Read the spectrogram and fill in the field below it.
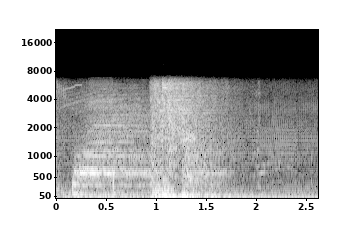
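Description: A magical burst whooshes and crackles.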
